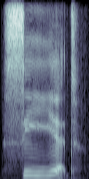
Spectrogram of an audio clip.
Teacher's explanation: See it becomes see it with a tiny y sound.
